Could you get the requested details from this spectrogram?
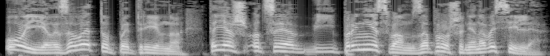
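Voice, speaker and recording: A man's voice: a little high, wildly swooping pitch, moderate pace, no echo. A man playing a timid young editor. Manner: shy, hesitant.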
